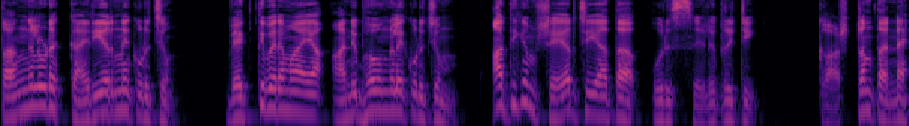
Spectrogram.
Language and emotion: Malayalam, angry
